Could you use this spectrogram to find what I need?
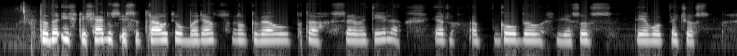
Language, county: Lithuanian, Tauragė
